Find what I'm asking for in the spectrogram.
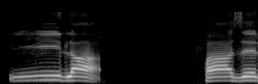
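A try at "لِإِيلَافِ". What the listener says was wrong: হামজা খারাজের টান দিলেন আর লাম খারাজের টান দিলেন না কেন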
